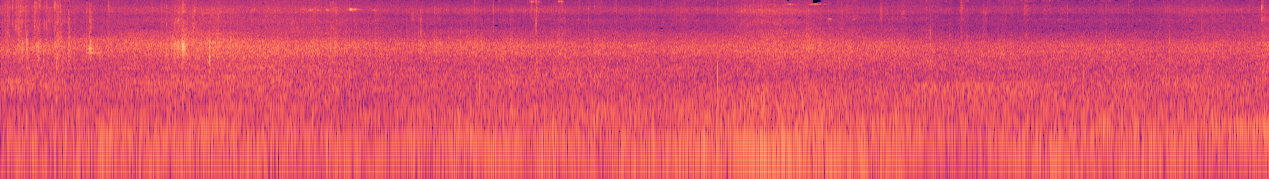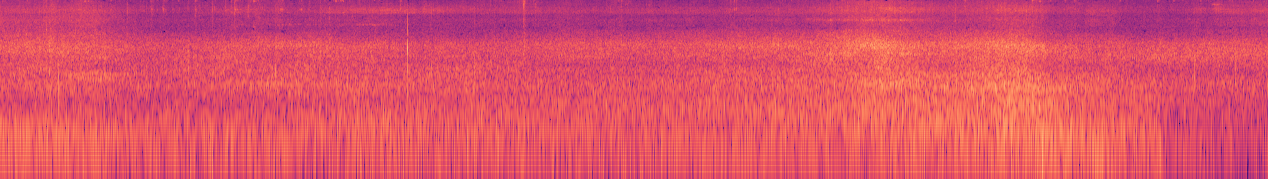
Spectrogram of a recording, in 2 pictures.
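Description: Steady road traffic noise with some wind on the microphone. A vehicle engine grows louder and passes about ten seconds in, and another swell of noise comes near the end.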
